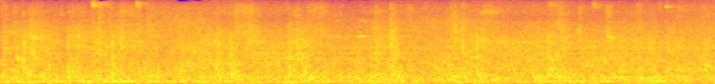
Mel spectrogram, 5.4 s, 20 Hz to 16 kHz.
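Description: Passenger train rolling over a steel girder bridge: the wheels of a coach rumble and clatter across the deck, then an EMD GP9 diesel locomotive passes overhead. The sound is a steady, even rumble heavy in the low end.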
